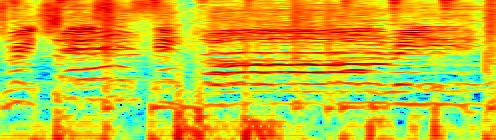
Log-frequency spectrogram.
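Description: Live gospel praise singing: a man leads into a microphone with other voices joining, over a drum beat, holding one long note through the second half.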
